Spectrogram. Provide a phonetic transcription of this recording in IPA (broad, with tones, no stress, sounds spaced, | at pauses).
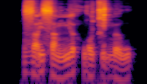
z a̰˧˥ j s a˧˩ ŋ ɲ əː˨˦ h w ɔ̤˨˩ t͡ɕ ə̰˧˨ j ŋ ə˧˩˨ w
